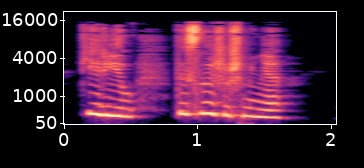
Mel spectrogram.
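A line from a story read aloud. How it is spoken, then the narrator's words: Agitated blurting. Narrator (Russian): взволнованно выпалила Оленька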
